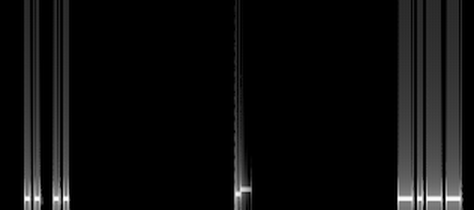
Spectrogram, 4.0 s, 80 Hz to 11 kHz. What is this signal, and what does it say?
Morse code, heard as a keyed tone, about 30 wpm, 700 Hz. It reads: I I Y
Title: Top Two Letter Combinations in Words 30wpm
